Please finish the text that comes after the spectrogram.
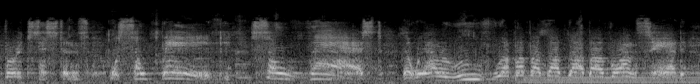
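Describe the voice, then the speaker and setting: An actor voicing a tiny, timid folk creature who narrates a wistful storybook tale in a fantasy game. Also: male voice, sits high, unhurried, creaky, low-quality recording. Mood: wistful, wondering. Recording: loud music behind the voice.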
